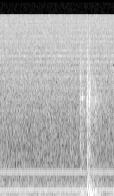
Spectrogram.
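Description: Room tone in a pause: a steady low hum with faint hiss, and a man's voice starting up near the end.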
